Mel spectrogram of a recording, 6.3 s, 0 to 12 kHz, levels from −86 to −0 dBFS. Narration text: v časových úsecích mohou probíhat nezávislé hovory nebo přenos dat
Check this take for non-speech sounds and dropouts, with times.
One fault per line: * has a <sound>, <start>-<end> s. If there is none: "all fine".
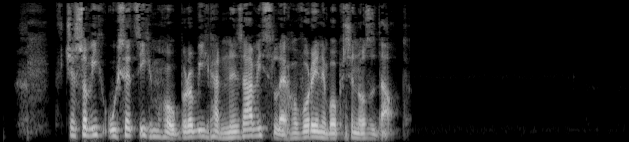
all fine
